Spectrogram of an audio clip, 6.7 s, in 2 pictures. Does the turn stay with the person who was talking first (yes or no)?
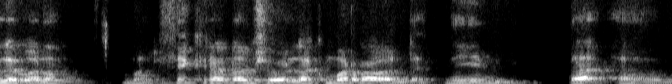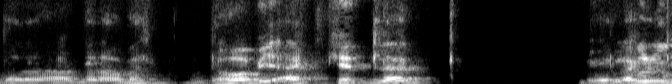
yes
